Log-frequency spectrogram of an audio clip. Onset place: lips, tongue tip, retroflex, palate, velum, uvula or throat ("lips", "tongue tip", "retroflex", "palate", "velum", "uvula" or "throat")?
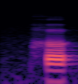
throat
